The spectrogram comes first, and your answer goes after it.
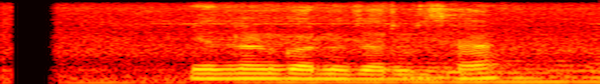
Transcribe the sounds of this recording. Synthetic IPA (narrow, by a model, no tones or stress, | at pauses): jʌnt̪rʌnɡʌrnud͡zʌɾuɾit͡sʰʌ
